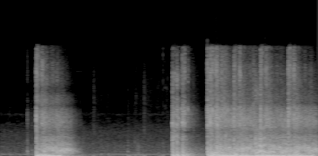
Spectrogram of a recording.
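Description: Heavy automatic gunfire in a shooting video game rattles out in loud sustained bursts, one short, then a longer volley after a pause, dense and close.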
